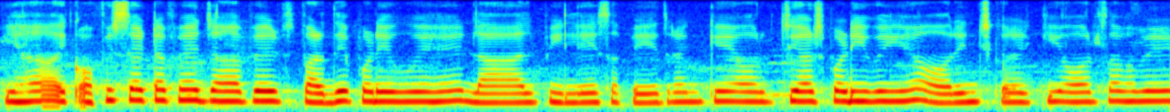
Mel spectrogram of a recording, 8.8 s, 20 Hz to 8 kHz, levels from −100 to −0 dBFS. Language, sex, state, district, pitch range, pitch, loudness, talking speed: Hindi, female, Bihar, Patna, 205-225 Hz, 220 Hz, -14 LUFS, 185 wpm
